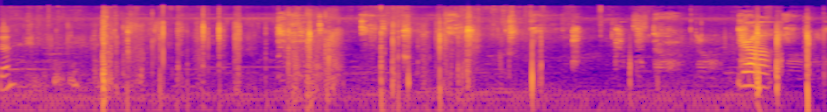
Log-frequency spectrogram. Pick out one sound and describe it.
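A phone microphone rubs and bumps against clothing.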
